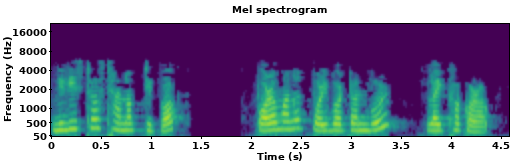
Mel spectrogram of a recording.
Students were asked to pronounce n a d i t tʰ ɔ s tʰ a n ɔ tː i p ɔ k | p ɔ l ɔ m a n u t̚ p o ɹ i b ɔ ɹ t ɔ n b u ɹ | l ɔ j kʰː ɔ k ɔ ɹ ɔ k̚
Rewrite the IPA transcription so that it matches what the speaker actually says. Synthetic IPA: n i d i s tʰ ɔ s tʰ a n ɔ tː i p ɔ k | p ɔ ɹ ɔ m a n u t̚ p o ɹ i b ɔ ɹ t ɔ n b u ɹ | l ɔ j kʰː ɔ k ɔ ɹ ɔ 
